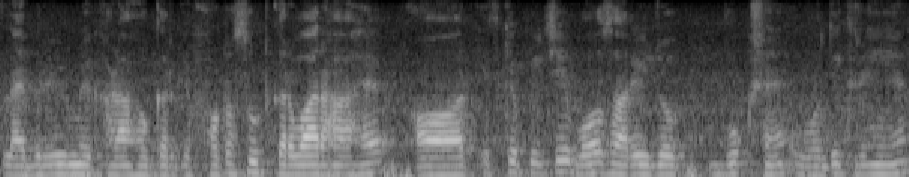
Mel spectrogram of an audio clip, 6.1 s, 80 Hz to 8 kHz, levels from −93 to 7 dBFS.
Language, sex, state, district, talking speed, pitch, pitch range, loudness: Hindi, male, Bihar, Sitamarhi, 220 wpm, 150 Hz, 145-160 Hz, -27 LUFS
